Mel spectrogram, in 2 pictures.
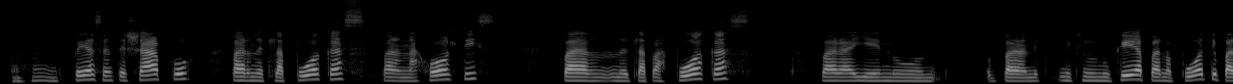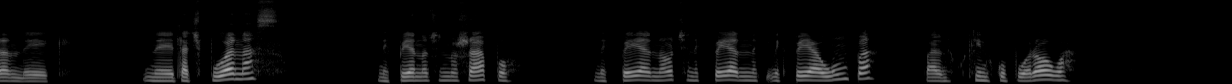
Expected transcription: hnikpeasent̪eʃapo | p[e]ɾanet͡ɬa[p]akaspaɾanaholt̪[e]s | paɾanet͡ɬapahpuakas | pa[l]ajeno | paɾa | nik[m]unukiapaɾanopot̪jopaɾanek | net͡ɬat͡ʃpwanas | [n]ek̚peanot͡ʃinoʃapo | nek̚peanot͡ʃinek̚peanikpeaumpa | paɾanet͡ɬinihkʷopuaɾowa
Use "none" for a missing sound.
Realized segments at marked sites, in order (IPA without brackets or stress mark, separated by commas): a, p, i, ɾ, n, n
